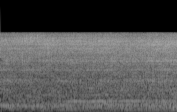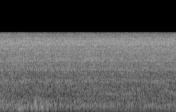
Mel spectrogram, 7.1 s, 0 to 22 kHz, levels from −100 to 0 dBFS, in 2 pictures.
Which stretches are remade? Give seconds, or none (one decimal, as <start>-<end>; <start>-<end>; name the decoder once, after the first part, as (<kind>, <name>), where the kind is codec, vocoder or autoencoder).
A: 0.0-1.1 (codec, SNAC)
